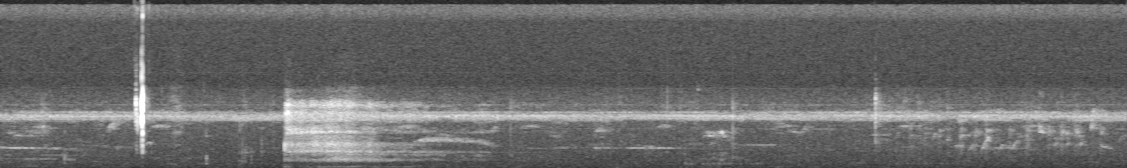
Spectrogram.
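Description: Faint rural ambience with a steady high-pitched insect drone running throughout. A sharp click about a second in and a brief burst of noise about three seconds in.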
